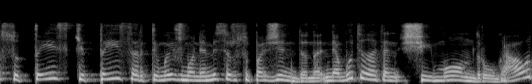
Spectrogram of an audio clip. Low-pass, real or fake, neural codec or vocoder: 7.2 kHz; real; none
